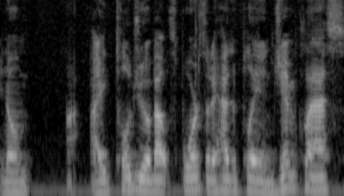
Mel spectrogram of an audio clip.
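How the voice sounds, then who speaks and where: Mumbling at a fairly slow pace, a man speaks at a medium pitch. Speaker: vlogger. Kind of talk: casual vlog monologue. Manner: halting.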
